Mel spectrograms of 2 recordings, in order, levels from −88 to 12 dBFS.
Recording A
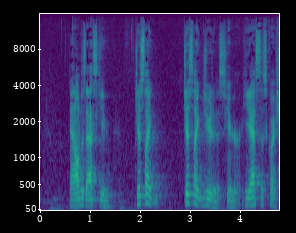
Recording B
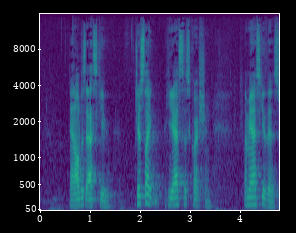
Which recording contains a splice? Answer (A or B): B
